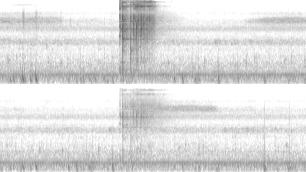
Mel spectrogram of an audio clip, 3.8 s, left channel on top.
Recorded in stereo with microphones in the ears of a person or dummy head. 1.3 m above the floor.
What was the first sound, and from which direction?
Cutlery clinking, 55° left (ahead or behind).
